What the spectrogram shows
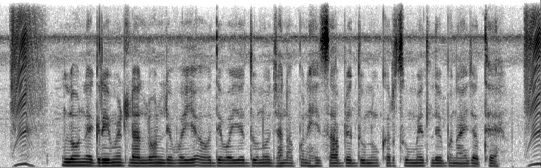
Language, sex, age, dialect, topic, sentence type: Chhattisgarhi, male, 18-24, Northern/Bhandar, banking, statement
